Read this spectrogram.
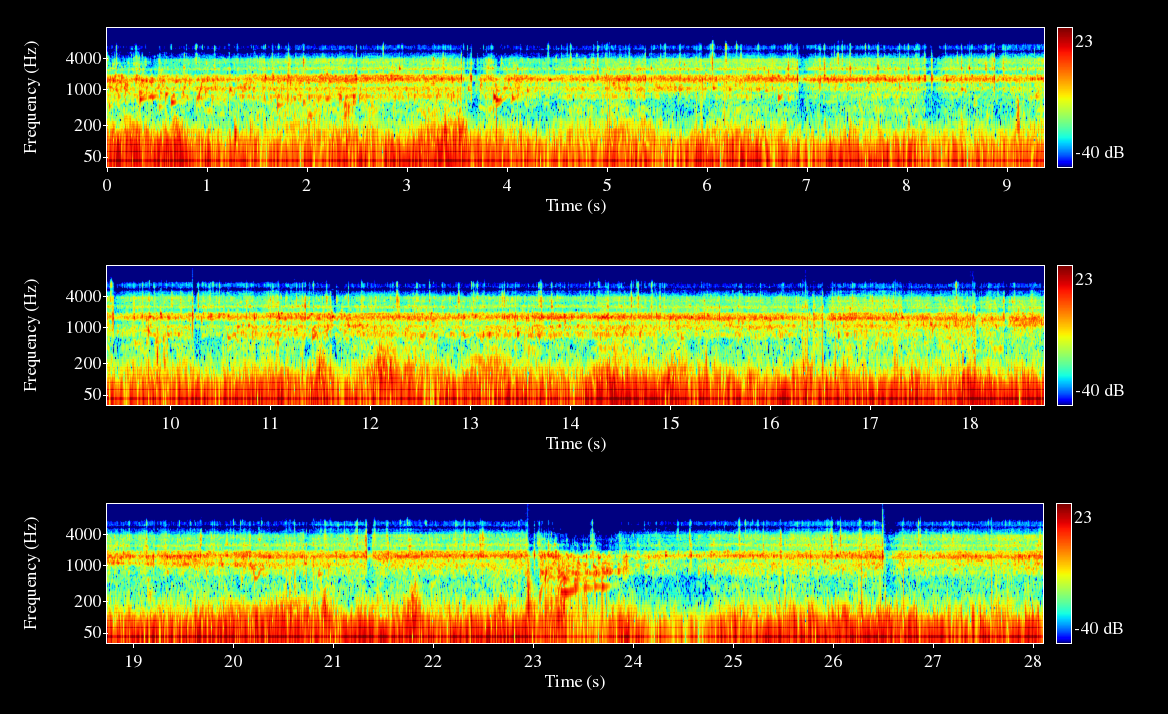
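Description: Water rushes and bubbles in a dull, muffled way underwater.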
